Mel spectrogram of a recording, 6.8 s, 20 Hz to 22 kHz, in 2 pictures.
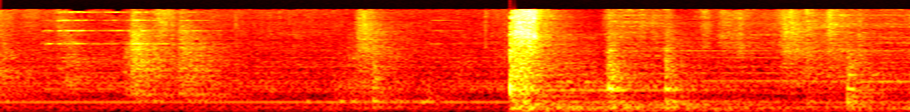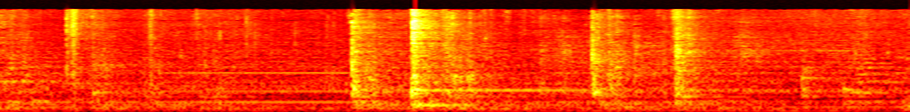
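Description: An A502 rice cake popping machine presses whole wheat cakes, with repeated mechanical thumps and clanks over a steady motor hum, each cycle ending in a sharp pop and hiss.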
